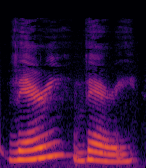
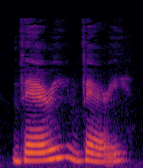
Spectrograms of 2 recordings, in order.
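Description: No difference in how they are said.

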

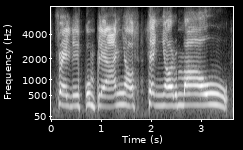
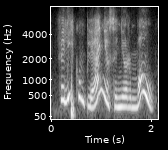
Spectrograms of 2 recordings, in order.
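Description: First: High, loud, long-drawn monster cheer; slow, hooting birthday holler; monster's birthday shout. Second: High, loud, brisker cheer; loud, high birthday greeting; Mrs Moe's birthday cheer. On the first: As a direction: stretch every word, holding the last one. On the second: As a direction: call it out high and merry. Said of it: "dijo la señora Moe". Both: Acted.

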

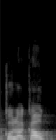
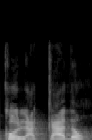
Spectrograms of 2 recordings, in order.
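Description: First: Said in the usual way. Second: "colacado" with a D added before the last O; mispronounced Cola Cao. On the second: Retold or imitated. Quoting a reality star's name for Cola Cao, mispronounced "colacado". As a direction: say "colacado", sounding an extra D in the ending. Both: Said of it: "llamar al colacao colacado".

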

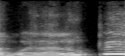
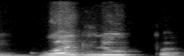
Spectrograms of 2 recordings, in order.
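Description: First: Guadeloupe said Spanish-style as "gwa-da-lou-PÉ"; wrong pronunciation, Guadalupé. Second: Guadeloupe said French-style, "gwad-LOUP"; correct French pronunciation. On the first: Correcting Americans, quoting their wrong "Guadalupé" for Guadeloupe. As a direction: pronounce Guadeloupe with extra syllables, "Guadalupé". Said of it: "c'est pas Guadeloupe". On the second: Correcting Americans, giving the French "gwad-loup" for Guadeloupe. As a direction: pronounce Guadeloupe with a silent final e, "gwad-loup". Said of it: "c'est Guadeloupe". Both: Shown as a demonstration.

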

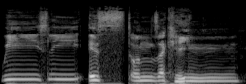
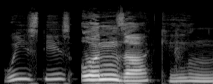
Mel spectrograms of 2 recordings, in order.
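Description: First: "ist" langsam hervorgehoben; Betonung auf ist. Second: "unser" lauter hervorgehoben; Manteuffel: unser betonen; Betonung auf unser. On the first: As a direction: Rufus Beck: ist betonen. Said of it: "Der Betonung auf ist". (Betonung auf „ist“, langsam gesungen) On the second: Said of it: "die Betonung auf unser". (Betonung auf „unser“, langsam) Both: Retold or imitated.

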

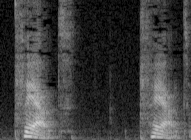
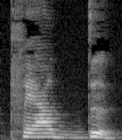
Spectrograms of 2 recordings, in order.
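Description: First: Pferd ending in a crisp T; correct Pferd. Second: Pferd with a voiced D at the end; wrong Pferd. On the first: Teacher showing the correct Pferd, ending in T. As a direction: say Pferd with the final d sounded as a T. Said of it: "É como se fosse um T". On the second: Teacher showing the wrong Pferd, ending in a D sound. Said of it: "A gente não fala Pferd". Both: Shown as a demonstration.

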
